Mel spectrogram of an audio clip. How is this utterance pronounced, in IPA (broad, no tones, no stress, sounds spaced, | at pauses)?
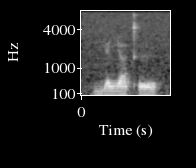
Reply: bʲ a ɲ a kʼ ø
